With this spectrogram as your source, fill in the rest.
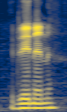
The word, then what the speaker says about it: Ren: stream of my name technically is supposed to be rein like you cannot you cannot try like pron pronounce it like the Japanese way just rein because it's technically supposed to be it's supposed to be linen but with an r just to make me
